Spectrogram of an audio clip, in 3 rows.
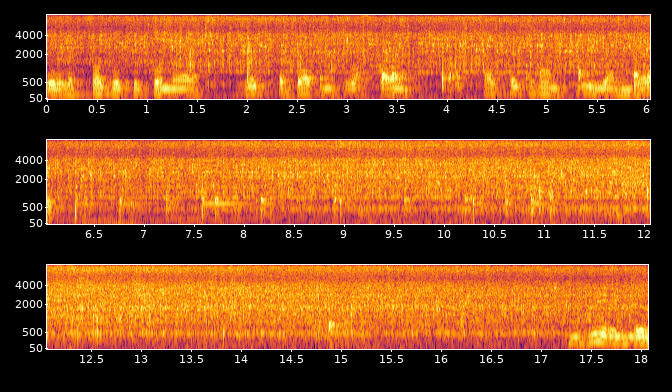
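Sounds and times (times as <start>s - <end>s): chicken and onion sizzling: 0.0s - 18.0s
wooden spoon stirring: 2.0s - 12.6s.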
